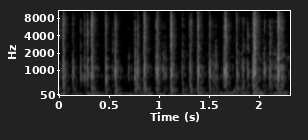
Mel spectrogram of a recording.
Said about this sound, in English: And as you look down at the altar, there are hundreds of these little crawling scarabs. And these, like, you know, a combination of, like, these clicking sounds, these clicking insectoid sounds, and, like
